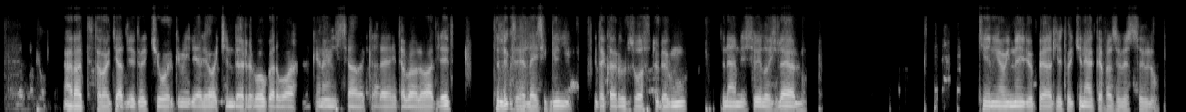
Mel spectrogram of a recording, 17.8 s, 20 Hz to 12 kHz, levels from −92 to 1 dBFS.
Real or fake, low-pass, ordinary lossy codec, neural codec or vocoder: fake; 7.2 kHz; Opus, 24 kbps; codec, 16 kHz, 2 kbps, X-Codec, HuBERT features, trained on general audio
